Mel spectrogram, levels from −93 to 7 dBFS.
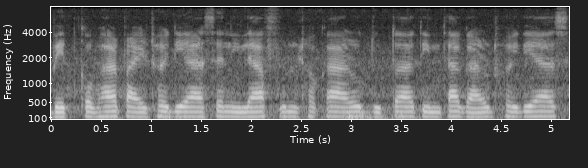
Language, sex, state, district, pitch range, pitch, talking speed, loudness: Assamese, male, Assam, Sonitpur, 125-130 Hz, 125 Hz, 175 wpm, -17 LUFS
